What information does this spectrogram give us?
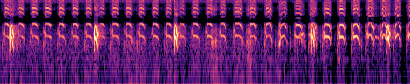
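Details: Great spotted woodpecker while raising young: a quick series of short, hooked, squeaky notes repeated steadily, with a sharper, louder squeak standing out about once a second.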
